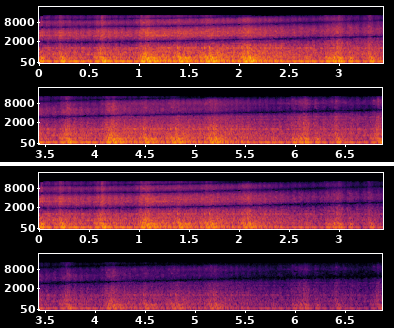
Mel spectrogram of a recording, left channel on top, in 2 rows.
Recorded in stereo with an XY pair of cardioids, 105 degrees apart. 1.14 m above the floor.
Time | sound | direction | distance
0.0 | a motorcycle | straight ahead | ?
